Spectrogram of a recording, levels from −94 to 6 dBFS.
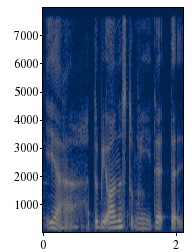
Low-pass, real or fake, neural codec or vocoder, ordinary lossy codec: none; real; none; none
